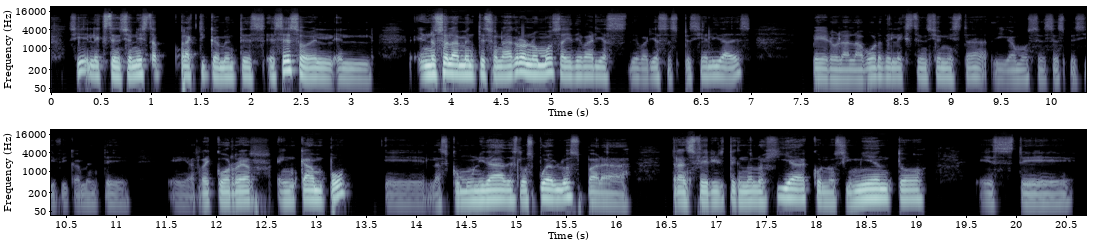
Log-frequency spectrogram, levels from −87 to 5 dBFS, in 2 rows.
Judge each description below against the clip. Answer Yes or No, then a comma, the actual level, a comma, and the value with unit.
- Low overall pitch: Yes, low, 115 Hz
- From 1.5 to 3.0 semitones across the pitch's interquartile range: No, average, 3.4 semitones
